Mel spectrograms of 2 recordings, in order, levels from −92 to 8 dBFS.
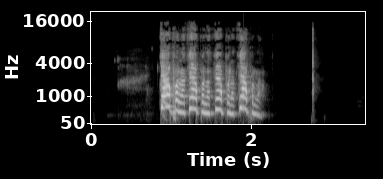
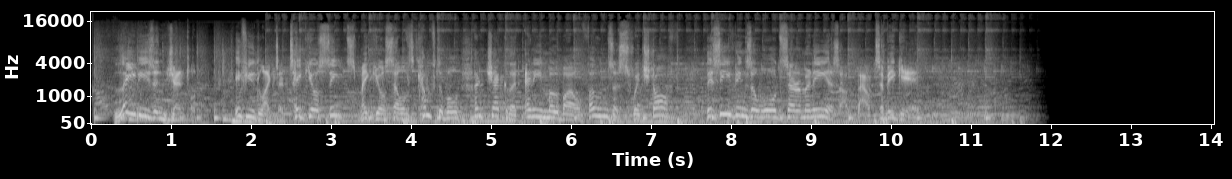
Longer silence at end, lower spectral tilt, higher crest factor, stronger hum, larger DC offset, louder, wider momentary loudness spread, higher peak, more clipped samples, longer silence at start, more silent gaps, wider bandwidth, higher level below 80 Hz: second, 1.25 s vs 2.35 s; second, -1 dB/octave vs -4 dB/octave; about the same, 22 dB vs 20 dB; neither; neither; about the same, -17 LUFS vs -18 LUFS; first, 23 LU vs 11 LU; about the same, 0 dBFS vs 0 dBFS; neither; first, 0.85 s vs 0 s; neither; second, 16 kHz vs over 20 kHz; second, -76 dBFS vs -38 dBFS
